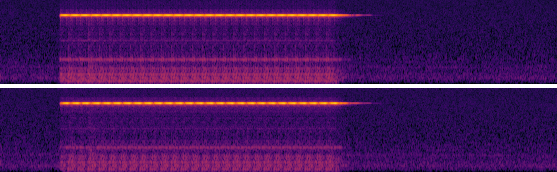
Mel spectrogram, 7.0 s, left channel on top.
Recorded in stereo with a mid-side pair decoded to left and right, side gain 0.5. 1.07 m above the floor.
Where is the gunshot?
No gunshot in this recording.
